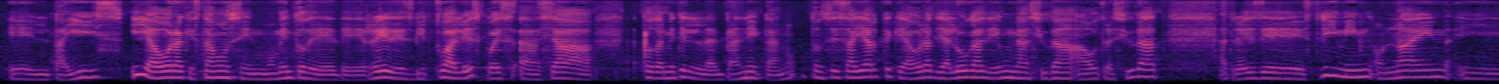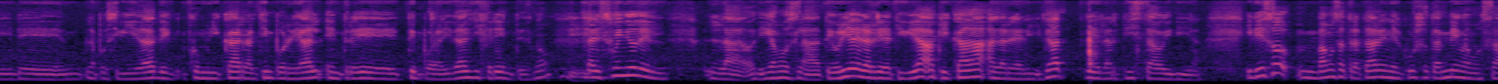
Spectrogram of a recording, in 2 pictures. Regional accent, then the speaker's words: Paris, Île-de-France, France; also born or lived in Barcelona; now in Lima, Peru; yo vengo de Europa, donde vengo de París, que supuestamente es la ciudad del flaneur, del paseo.

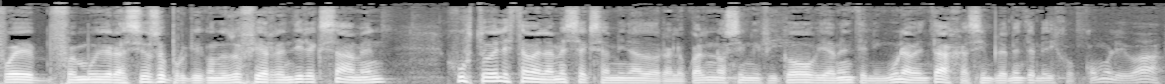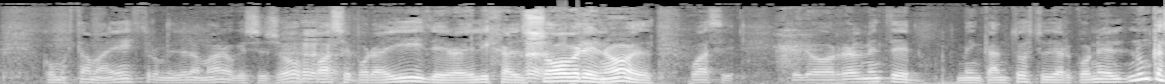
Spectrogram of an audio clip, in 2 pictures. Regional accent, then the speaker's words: Buenos Aires, Argentina; born there; Y el tango es parte nuestra, los porteños. Yo nací en Palermo.

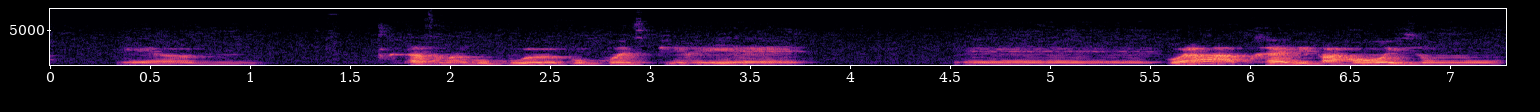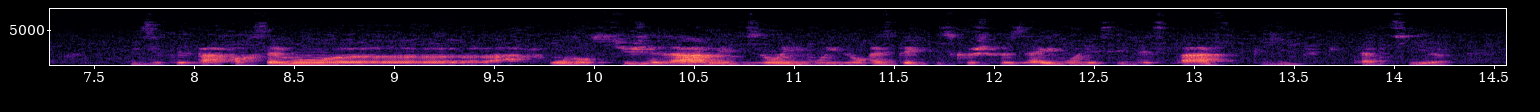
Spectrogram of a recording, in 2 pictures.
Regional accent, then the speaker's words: Lake Geneva area, Switzerland; je viens de Suisse, j'ai grandi au bord du lac Léman, donc en face de la Haute-Savoie

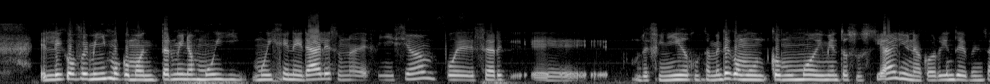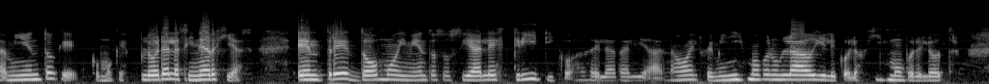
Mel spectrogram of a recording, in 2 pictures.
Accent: Montevideo, Uruguay; now in Salto, Uruguay; Yo soy de Montevideo y me acabo de mudar a Salto.

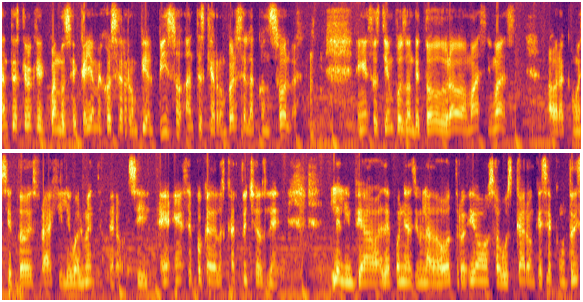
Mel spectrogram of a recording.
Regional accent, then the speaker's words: Riobamba, Chimborazo, Ecuador; Soy de Ecuador, de Riobamba, no sé si conozcan, es un pueblo chiquitito, pero bueno, yo soy de esa parte.

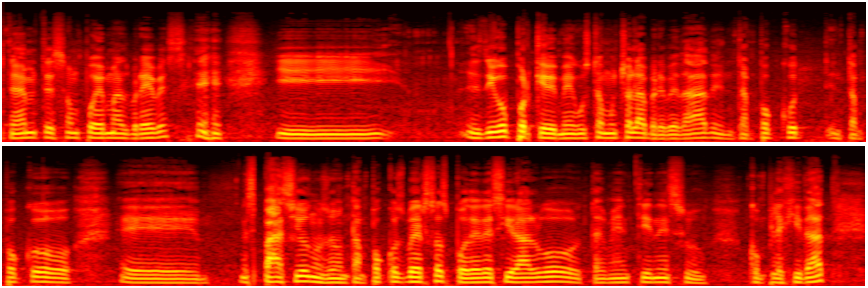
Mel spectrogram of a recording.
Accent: Santa Clara, State of Mexico, Mexico; surge esta banda en el municipio de Catepec, en la comunidad de Santa Clara, de donde yo soy.

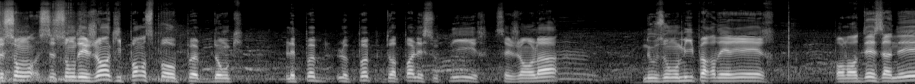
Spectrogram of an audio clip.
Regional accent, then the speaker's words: Wallonia, Belgium; Moi, je suis wallon

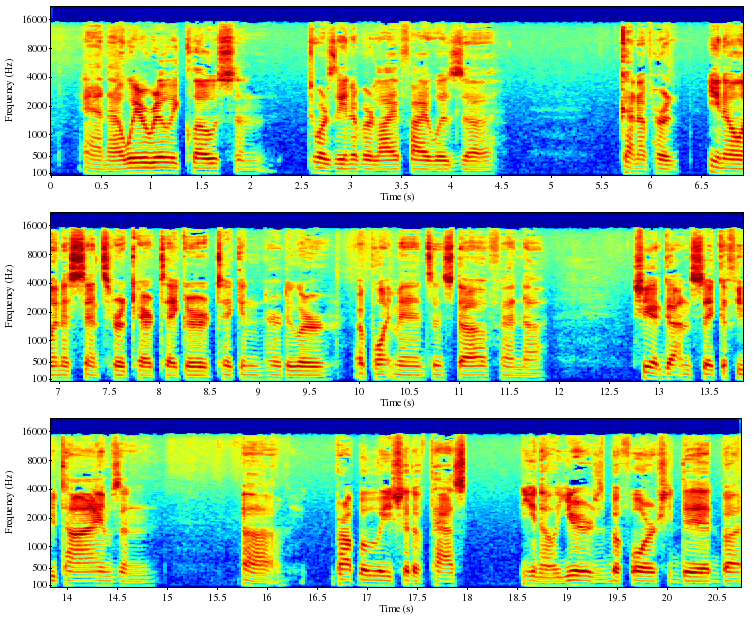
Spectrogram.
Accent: San Antonio, Texas, United States; I'm from San Antonio, Texas.

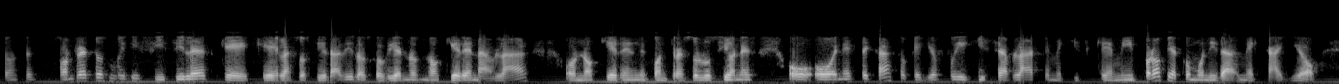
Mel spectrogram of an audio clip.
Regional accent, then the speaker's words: Mexico; moved away; yo he estado involucrada en mi comunidad desde que me vine de México. Hace ya pues más de 15 años, ¿verdad? Cuando vine a este país

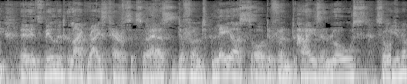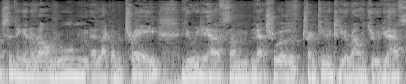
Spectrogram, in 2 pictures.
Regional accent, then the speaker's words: Germany; I mean, I'm from Germany.

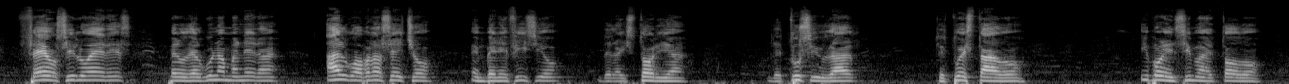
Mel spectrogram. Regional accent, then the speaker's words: Mexico; que fue formado en la escuela juarista, que sigo siendo juarista y que por encima de todas las cosas, pues soy mexicano. Muy mexicanista

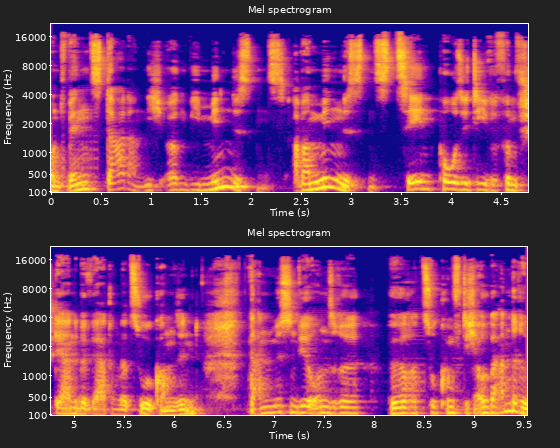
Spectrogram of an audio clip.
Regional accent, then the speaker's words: Bavaria, Germany; Wir sind aus Franken. Wir sind aus Franken, nee, da gibt's keine Rentiere.

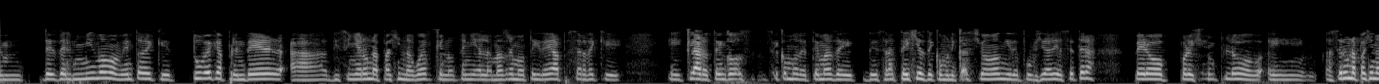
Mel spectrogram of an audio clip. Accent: Ecuador; nosotros como ecuatorianos podamos tener

